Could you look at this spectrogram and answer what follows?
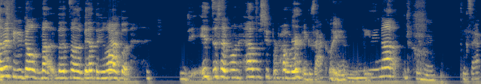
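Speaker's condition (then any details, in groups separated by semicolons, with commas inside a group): Cerebral palsy; brain damage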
